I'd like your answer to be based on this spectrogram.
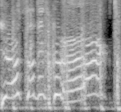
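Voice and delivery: very high, slow, put-on German accent. In a comedy sketch, an actress answers a question in a Nazi accent. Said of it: "you're doing the uh, Nazi accent very well".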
